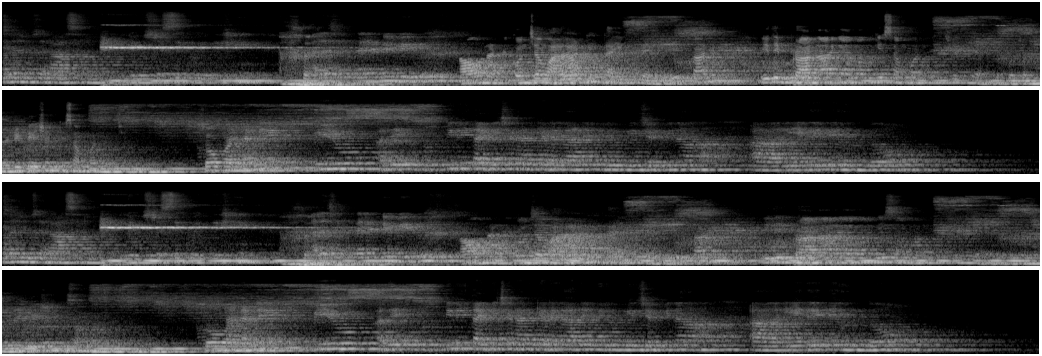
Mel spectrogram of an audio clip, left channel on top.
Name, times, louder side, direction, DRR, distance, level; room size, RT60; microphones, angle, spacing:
voice 1, 0.0-2.7 3.1-4.7 7.7-8.1 12.3-19.5, equal, 55° right, -6 dB, 0.7 m, -30 dB
sound 1, 1.0-13.0, right 3 dB, 40° right, 1.1 m, -27 dB
voice 2, 2.8-3.2 4.6-11.9 12.3-13.0, left 1 dB, 85° left, 1 dB, 0.4 m, -24 dB
sound 2, 6.2-14.7, equal, 15° left, 0.7 m, -39 dB
3.1 x 2.3 x 2.6 m, 2.3 s
head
